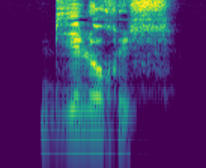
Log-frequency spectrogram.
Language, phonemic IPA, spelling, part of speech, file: French, /bje.lɔ.ʁys/, biélorusse, adjective / noun, LL-Q150 (fra)-biélorusse.wav
- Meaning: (adjective) of Belarus; Belarusian; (noun) Belarusian (language of Belarus)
